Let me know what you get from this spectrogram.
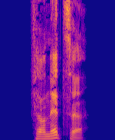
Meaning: inflection of vernetzen: 1. first-person singular present 2. first/third-person singular subjunctive I 3. singular imperative
- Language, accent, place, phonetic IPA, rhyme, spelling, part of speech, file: German, Germany, Berlin, [fɛɐ̯ˈnɛt͡sə], -ɛt͡sə, vernetze, verb, De-vernetze.ogg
